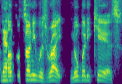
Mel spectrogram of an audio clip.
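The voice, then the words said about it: Italian-American mobster accent, Sonny impression. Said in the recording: “Love the accent too. Emilio would appreciate that. You know, the old paisano over there. Hey, forget about it.”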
